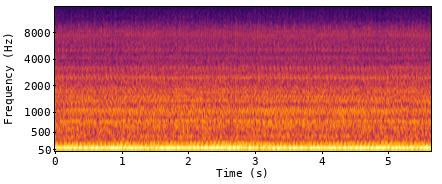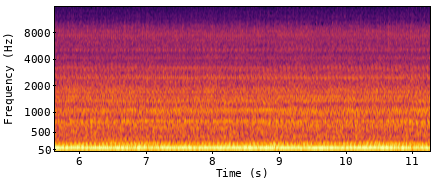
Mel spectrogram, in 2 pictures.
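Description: A tractor engine hums steadily as it drives along.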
